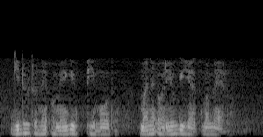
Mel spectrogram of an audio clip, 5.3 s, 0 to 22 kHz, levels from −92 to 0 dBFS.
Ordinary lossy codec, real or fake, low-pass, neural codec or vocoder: AAC, 16 kbps; real; 19.8 kHz; none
